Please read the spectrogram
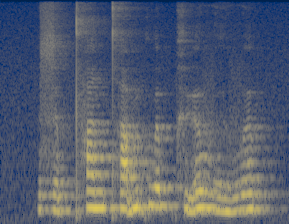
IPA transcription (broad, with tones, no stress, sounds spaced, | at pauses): z ə˨˩ p̚ t̪ʰ a˧ n t̪ʰ a̰˧˥ m k w ə˦˥ p̚ x ɨ̰˧˥ ə̯ v ə̤ː˨˩ v ə˦˥ p̚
